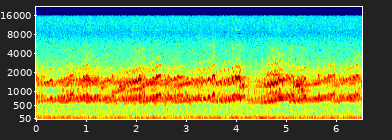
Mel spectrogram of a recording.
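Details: Rana ornativentris, the Mountain brown frog, calling in numbers in the Kuma Basin, Kumamoto, Japan: continuous overlapping clucking croaks in quick pulses, swelling and fading in waves with a brief louder burst midway.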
